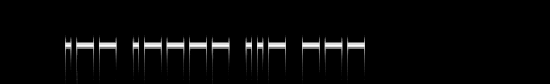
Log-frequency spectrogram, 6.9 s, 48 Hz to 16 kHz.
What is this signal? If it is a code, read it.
Morse code, heard as a keyed tone, about 17 wpm, 700 Hz. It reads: W1UO
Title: USA Call Signs - 4 Characters - Repeated 2x - 17wpm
